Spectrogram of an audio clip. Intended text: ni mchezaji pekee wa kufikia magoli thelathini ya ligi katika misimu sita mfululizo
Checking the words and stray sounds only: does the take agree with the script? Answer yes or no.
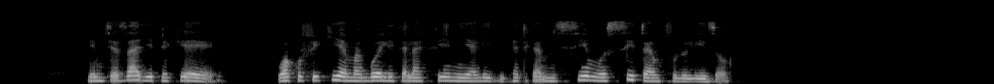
yes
